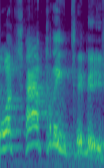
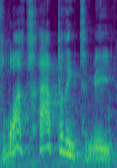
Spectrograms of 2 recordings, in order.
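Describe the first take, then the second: First: Raised in pitch, rising amazement; higher wonder. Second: Softer, lower, amazed mother's voice; quiet wonder. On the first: Rabbi voicing the mother catapulted higher and higher, lifted wonder. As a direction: lift the voice as if soaring upward. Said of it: "she's saying". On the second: Rabbi voicing the departed mother rising in heaven, hushed wonder. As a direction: marvel at it under your breath. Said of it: "She says". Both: Retold or imitated.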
